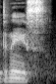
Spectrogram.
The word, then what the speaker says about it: Denise: a little dry and tells people that it's perhaps pronounced Denis in order to sound a little bit more sophisticated, but her name is actually Denise.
